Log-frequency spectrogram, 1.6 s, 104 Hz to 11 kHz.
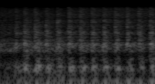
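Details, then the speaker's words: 1999 Ford Escort: the fuel pump inertia switch was smacked and its red button popped, killing the engine. Cranking gives regular whirring pulses, about five a second, with no firing. Crank-no-start because the tripped switch cuts the fuel pump. "so when i smack it you're gonna see the red button is gonna pop up here we go ready see that button popped up and the car's gonna die and now if i try and start it"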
